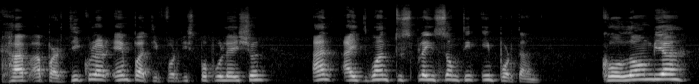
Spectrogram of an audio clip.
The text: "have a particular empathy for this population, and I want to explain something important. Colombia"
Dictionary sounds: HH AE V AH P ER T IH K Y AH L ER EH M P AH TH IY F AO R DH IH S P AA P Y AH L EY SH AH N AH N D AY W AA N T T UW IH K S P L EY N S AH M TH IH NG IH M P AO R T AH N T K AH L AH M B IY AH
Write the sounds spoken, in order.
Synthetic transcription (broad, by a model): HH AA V AH P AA T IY K Y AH L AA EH M P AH T IY F AO R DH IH S P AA P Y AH L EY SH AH N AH N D AY W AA N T T UW IH K S P L EY N S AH M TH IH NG IH M P AO R T AH N T K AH L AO M B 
